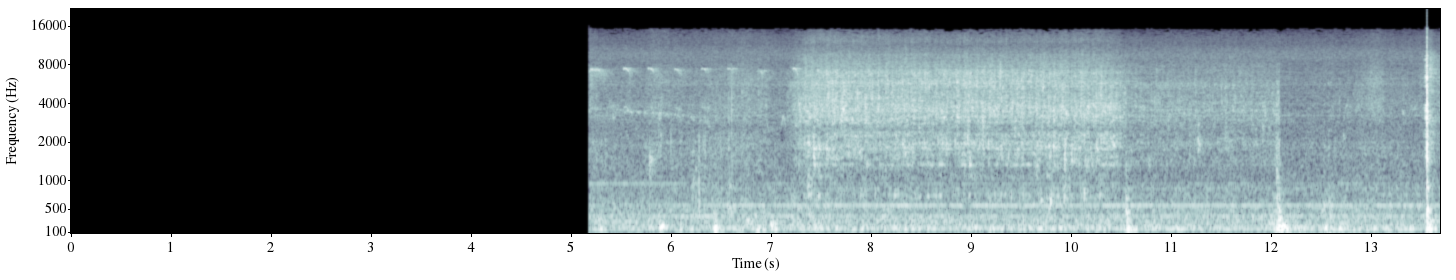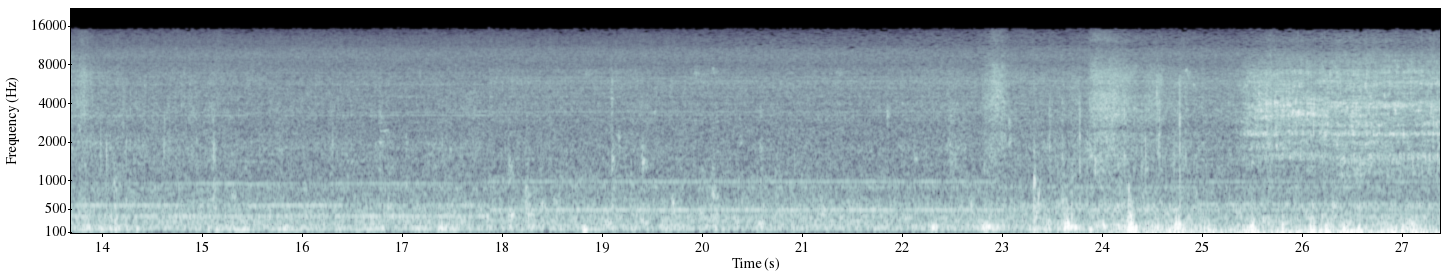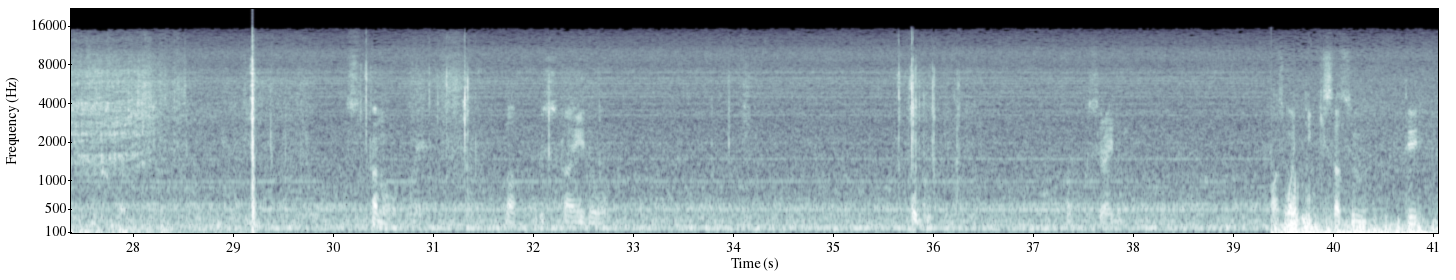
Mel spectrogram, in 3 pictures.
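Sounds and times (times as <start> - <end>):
water pump humming: 5.2 - 40.9
splashing gurgling water: 5.8 - 15.2, 22.3 - 30.2.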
